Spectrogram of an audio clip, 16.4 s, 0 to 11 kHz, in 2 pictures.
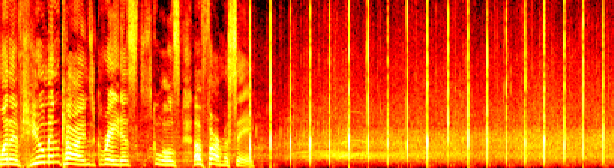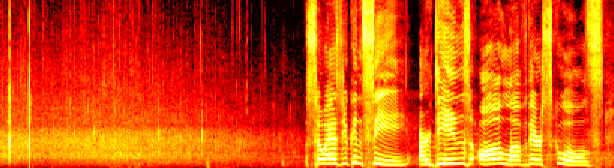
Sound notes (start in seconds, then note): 3.0 applause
